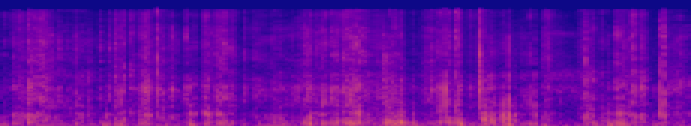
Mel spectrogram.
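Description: Fingertips and nails tap and scratch the grained surface of a small black pebbled faux leather backpack with a striped band and a bee brooch. The result is a dense, close stream of dry crackling scrapes and soft, short taps with a bright, rustling texture over a muffled low thump.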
